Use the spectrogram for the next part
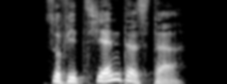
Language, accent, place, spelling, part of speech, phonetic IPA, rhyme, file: German, Germany, Berlin, suffizientester, adjective, [zʊfiˈt͡si̯ɛntəstɐ], -ɛntəstɐ, De-suffizientester.ogg
- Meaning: inflection of suffizient: 1. strong/mixed nominative masculine singular superlative degree 2. strong genitive/dative feminine singular superlative degree 3. strong genitive plural superlative degree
